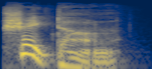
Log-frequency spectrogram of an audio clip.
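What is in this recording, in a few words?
"shakedown", British English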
